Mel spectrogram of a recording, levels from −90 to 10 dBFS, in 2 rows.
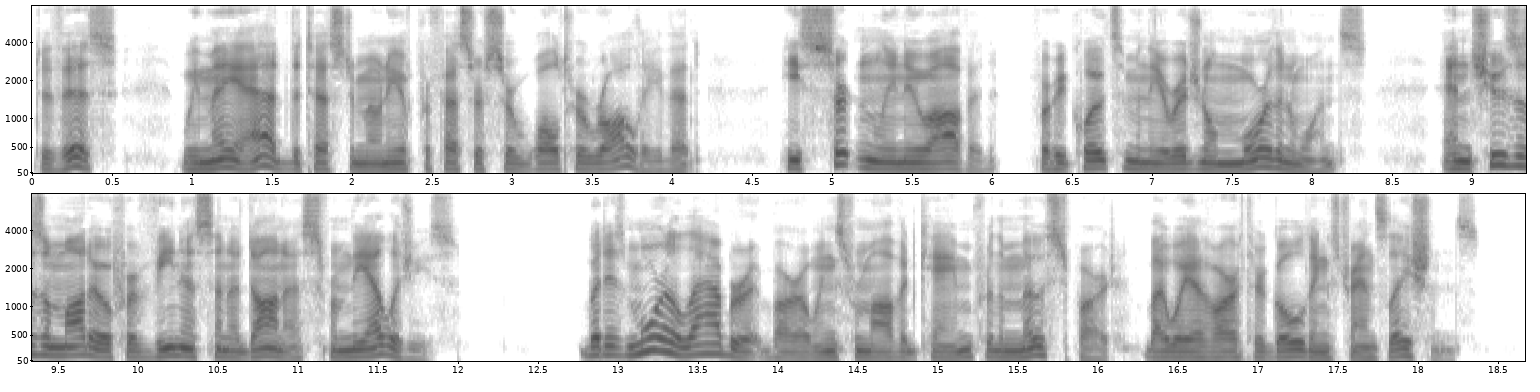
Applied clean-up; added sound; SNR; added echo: none; none; none; none.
